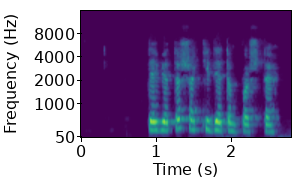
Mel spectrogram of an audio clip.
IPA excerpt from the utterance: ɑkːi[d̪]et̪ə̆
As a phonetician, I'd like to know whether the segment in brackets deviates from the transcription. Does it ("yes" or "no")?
no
